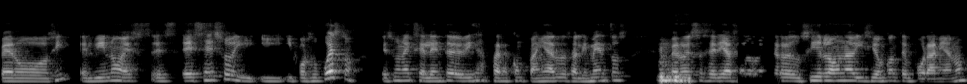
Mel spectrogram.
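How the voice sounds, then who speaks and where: Loudness swings widely as a man with a fairly high voice talks at a fairly quick pace, his intonation fairly even. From Mexico, Baja California (Ensenada, Valle de Guadalupe). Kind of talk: casual chat. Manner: halting.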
